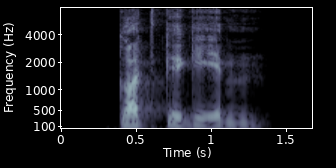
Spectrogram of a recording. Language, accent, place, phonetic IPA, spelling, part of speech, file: German, Germany, Berlin, [ˈɡɔtɡəˌɡeːbn̩], gottgegeben, adjective, De-gottgegeben.ogg
- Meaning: God-given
